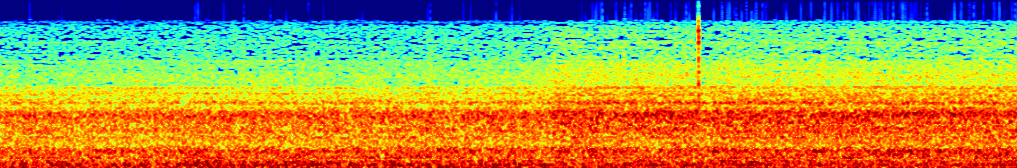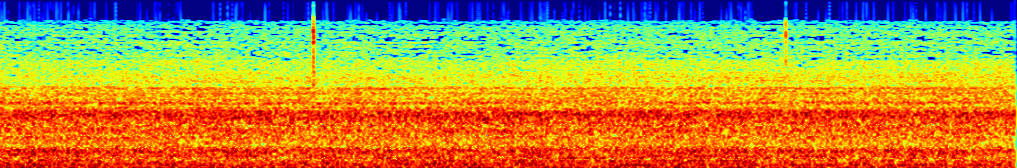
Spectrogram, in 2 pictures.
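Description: Steady road noise inside a moving car's cabin: tyre and engine noise at highway speed.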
